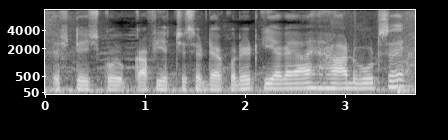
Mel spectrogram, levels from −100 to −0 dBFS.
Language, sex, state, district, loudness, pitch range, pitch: Hindi, male, Bihar, Sitamarhi, -16 LUFS, 105-135 Hz, 115 Hz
